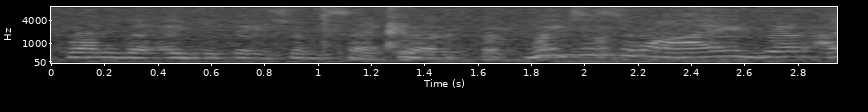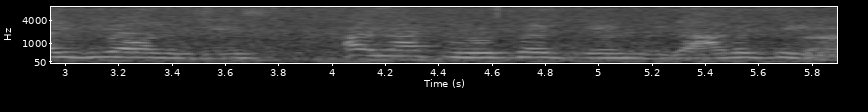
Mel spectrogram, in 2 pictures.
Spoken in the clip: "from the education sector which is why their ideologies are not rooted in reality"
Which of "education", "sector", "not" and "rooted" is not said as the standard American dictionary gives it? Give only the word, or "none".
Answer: rooted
